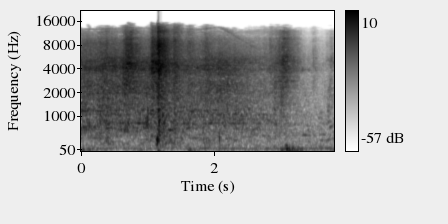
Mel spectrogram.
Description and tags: Someone trims a Christmas tree as I walk past into the grocery store with the DS-40 recording.
store, field-recording, saw, tree, trimmer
